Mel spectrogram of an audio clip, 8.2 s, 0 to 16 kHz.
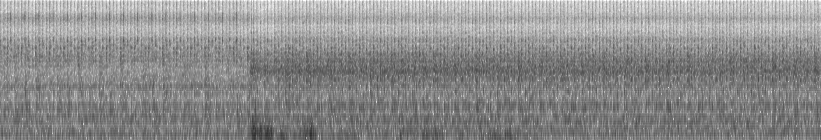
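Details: Ford Focus 1.8 TDCi diesel at idle: rough, uneven lumpy knock and shake; rough idle with vibration, suspected injector misfire, not confirmed.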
